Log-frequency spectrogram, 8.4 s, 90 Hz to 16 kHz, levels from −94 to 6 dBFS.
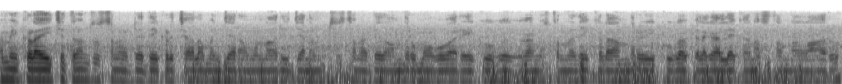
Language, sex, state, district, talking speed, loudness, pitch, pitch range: Telugu, male, Andhra Pradesh, Krishna, 165 wpm, -23 LUFS, 105 Hz, 105-110 Hz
